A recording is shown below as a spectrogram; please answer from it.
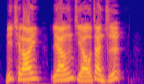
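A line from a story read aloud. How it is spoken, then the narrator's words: Loud. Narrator (Chinese): 保罗大声说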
